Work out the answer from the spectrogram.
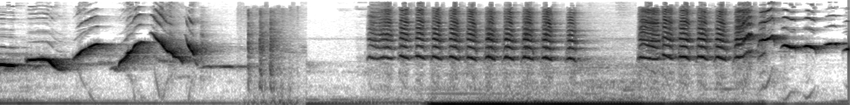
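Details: White-rumped shama song played to spark singing in sluggish shamas: quick upward whistled sweeps, then long stretches of dense, rapid buzzy rattling notes repeated several times per second over a low rumble.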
